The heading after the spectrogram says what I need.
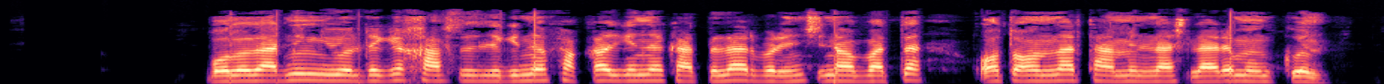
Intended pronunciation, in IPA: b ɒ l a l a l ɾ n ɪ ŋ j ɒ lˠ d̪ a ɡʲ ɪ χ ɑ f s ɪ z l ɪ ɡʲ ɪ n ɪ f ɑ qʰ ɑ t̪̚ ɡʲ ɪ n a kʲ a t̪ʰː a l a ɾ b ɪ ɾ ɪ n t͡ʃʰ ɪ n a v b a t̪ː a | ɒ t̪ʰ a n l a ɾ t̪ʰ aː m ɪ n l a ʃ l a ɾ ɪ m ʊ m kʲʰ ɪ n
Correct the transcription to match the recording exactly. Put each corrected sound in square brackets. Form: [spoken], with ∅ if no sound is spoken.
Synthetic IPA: b ɒ l a l a [∅] ɾ n ɪ ŋ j [o] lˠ d̪ a ɡʲ ɪ χ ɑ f s ɪ z l ɪ ɡʲ ɪ n ɪ f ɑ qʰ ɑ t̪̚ ɡʲ ɪ n a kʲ a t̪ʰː a l a ɾ b ɪ ɾ ɪ n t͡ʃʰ ɪ n a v b a t̪ː a | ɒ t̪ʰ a n l a ɾ t̪ʰ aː m ɪ n l a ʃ l a ɾ ɪ m ʊ m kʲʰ ɪ n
